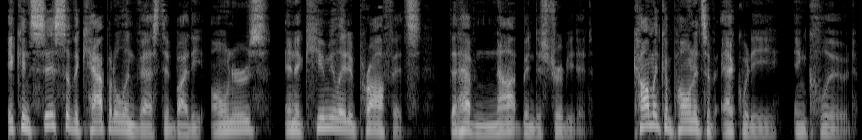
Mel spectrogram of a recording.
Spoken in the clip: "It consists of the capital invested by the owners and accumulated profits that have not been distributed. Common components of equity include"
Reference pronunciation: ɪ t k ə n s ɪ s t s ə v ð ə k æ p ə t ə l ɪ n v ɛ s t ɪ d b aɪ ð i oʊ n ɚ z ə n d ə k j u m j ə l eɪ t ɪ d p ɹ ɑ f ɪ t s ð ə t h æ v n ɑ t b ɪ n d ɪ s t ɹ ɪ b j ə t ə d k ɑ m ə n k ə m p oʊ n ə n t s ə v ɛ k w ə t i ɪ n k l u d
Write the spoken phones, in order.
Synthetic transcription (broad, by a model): ɪ t k ə n s ɪ s t s ə v ð ə k æ p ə t l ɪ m v ɛ s t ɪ d b aɪ ð i oʊ n ɚ z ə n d ə k j u m j ə l eɪ t ɪ d p ɹ ɑ f ɪ t s ð ə t h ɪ v n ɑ t b ɪ n d ɪ s t ɹ ɪ b j ə t ə d k ɑ m ə n k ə m p oʊ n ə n t s ə v ɛ k w ə t i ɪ n k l u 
